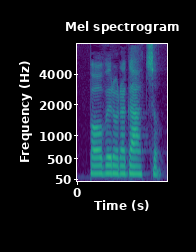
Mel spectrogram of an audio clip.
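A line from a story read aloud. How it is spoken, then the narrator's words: Sad officer's repetition. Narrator (Italian): ripeté tristemente l'ufficiale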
